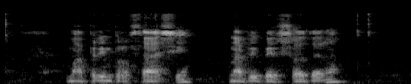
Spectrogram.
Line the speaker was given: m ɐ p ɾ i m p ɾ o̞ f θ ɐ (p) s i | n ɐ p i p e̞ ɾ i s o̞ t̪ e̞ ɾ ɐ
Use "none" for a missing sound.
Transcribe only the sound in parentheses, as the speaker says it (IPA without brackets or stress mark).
none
